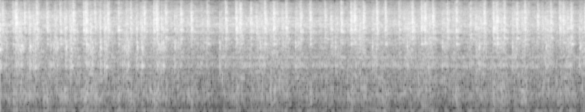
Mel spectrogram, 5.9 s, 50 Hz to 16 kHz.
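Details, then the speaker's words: 1989 Dodge D200 on its first start after new camshaft bearings. Fast light ticking over a fresh idle with top-end clatter comes from a ticky lifter expected to quiet down soon; a leaking braided rubber fuel line was then found. "it's got a Ticky lifter right now but that should go away soon"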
